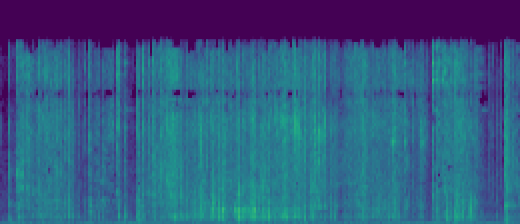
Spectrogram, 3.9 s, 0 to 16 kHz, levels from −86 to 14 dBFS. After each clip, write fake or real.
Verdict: real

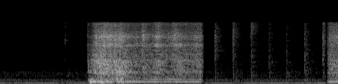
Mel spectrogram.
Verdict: real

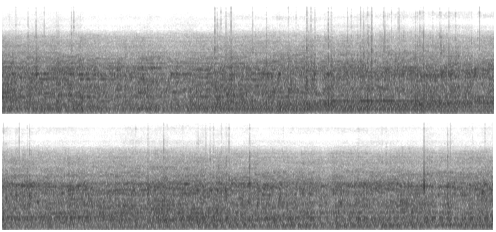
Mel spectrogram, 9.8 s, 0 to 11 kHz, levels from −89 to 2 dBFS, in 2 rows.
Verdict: fake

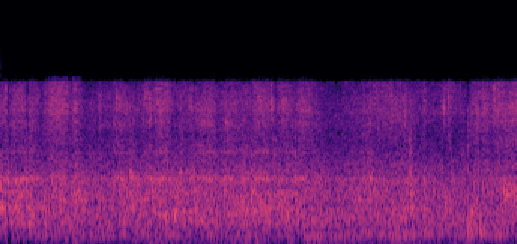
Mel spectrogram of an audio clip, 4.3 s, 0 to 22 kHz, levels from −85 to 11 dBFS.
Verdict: fake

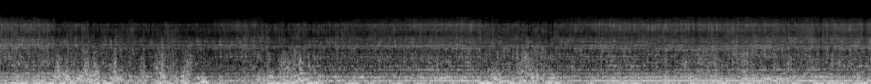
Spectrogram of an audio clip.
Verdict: fake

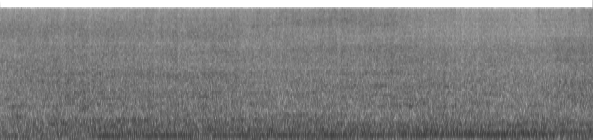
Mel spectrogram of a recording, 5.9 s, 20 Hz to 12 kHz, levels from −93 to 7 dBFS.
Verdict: real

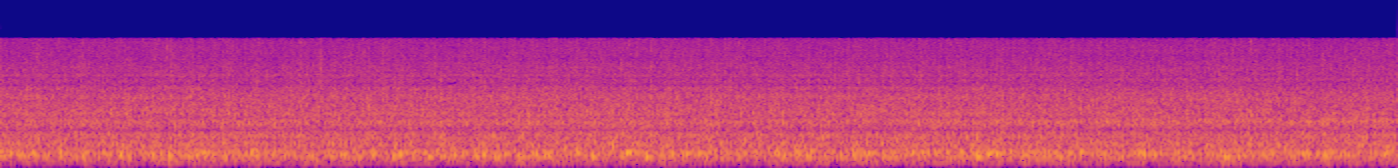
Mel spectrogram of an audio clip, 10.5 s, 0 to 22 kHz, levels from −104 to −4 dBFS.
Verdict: fake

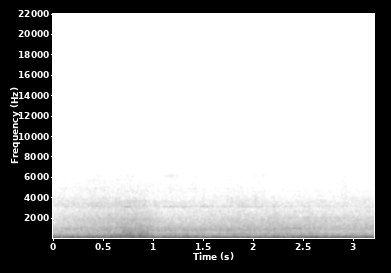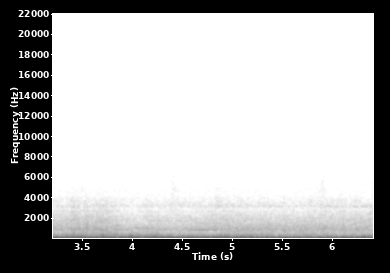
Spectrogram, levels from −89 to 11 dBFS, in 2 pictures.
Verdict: fake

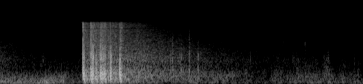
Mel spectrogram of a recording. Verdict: fake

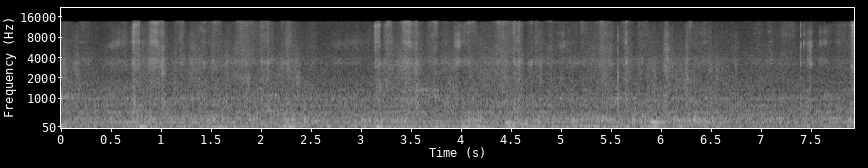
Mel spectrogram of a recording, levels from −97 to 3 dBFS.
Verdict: real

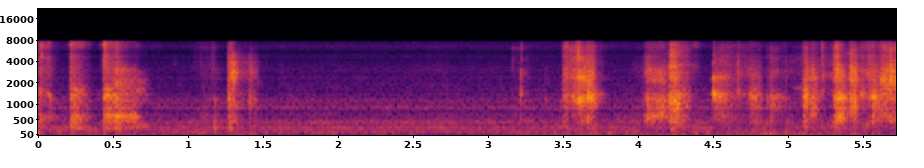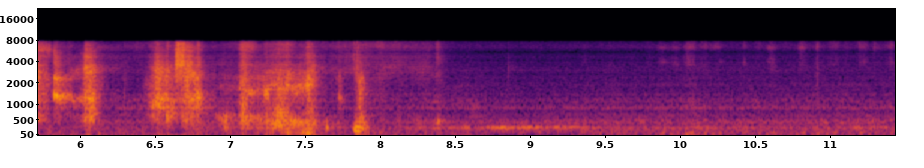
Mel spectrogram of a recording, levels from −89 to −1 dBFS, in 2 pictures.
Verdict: fake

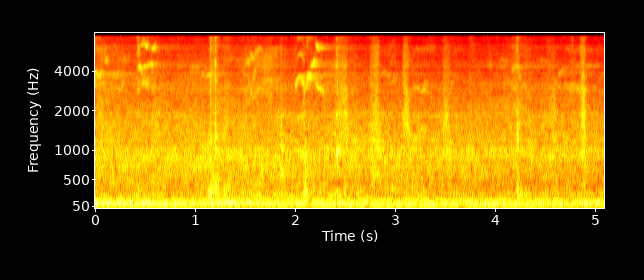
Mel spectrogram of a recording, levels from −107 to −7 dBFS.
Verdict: fake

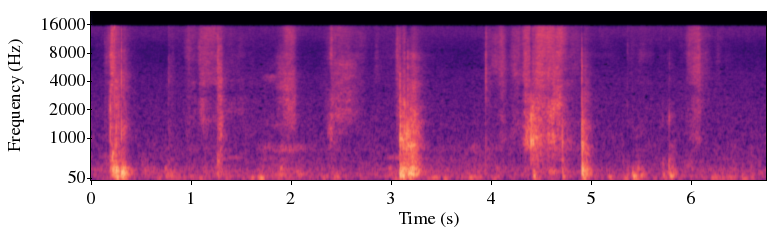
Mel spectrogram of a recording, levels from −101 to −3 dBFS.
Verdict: real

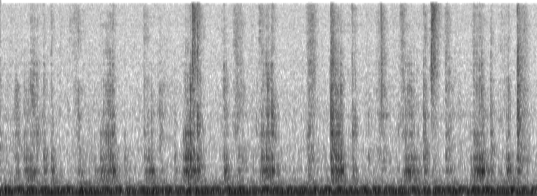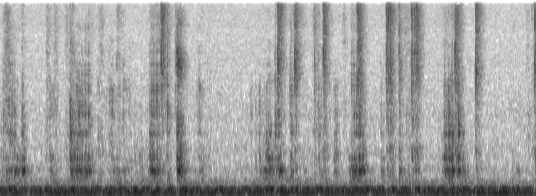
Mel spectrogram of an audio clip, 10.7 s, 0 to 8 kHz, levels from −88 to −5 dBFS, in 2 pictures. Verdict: real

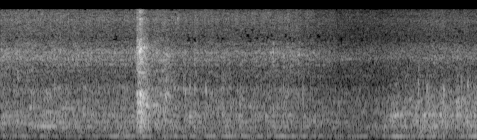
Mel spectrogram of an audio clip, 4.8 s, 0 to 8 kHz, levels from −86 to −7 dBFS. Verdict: real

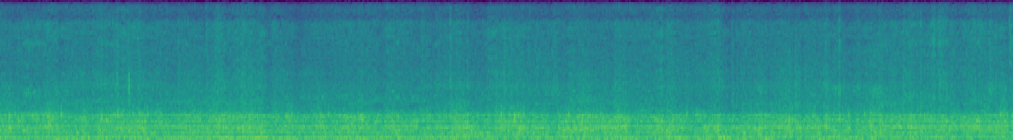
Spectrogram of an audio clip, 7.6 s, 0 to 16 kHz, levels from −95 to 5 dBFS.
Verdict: fake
